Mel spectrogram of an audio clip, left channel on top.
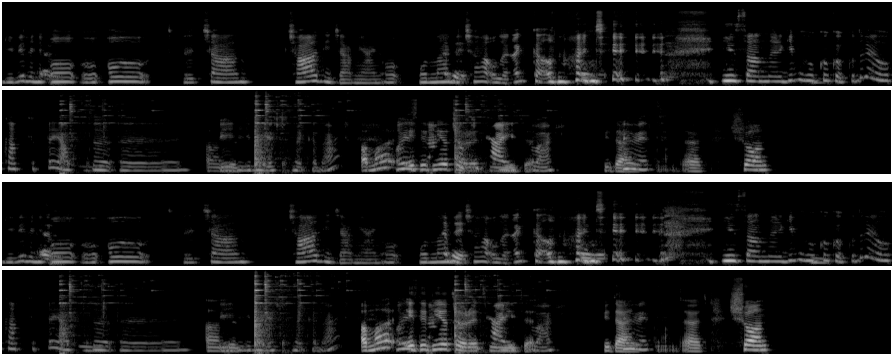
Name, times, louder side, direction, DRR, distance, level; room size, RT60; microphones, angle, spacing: voice 1, 0.0-1.5 1.8-2.5 2.9-9.1 9.4-10.8 11.1-12.3 12.8-13.2 13.8-14.4 15.1-15.4, left 1 dB, 20° left, 0.3 m, -36 dB
Shatter, 9.5-10.1 10.4-10.5 11.4-12.4 13.4-14.4, right 5 dB, 40° right, 0.8 m, -37 dB
voice 2, 10.9-11.3 12.5-14.2 14.9-15.3 15.7-16.5, right 6 dB, 65° right, 0.3 m, -33 dB
2.4 x 2.4 x 2.3 m
head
